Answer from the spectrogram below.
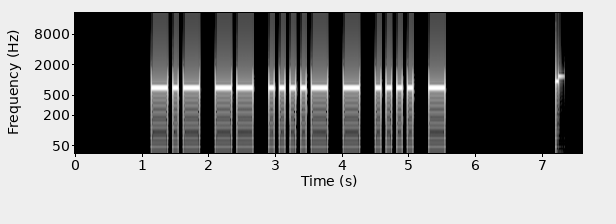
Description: Morse code, heard as a keyed tone, about 15 wpm, 700 Hz. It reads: KM4THT
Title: USA Call Signs 15wpm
